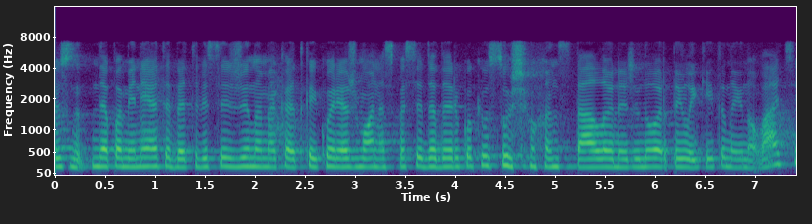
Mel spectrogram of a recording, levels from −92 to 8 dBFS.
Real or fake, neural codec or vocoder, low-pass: fake; codec, 16 kHz, 6 kbps, DAC; 7.2 kHz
